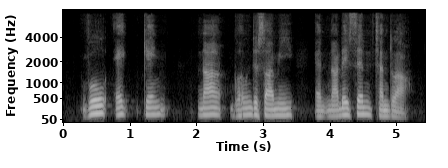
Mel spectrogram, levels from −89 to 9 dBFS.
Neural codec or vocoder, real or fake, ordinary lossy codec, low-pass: codec, 16 kHz, 1.1 kbps, Voila-Tokenizer; fake; none; none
